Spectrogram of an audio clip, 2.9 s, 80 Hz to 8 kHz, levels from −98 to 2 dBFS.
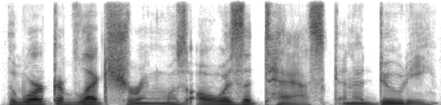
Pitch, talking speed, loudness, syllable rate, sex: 130 Hz, 225 wpm, -18 LUFS, 5.3 syllables/s, male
